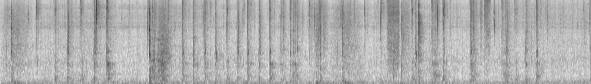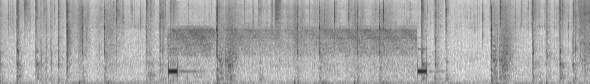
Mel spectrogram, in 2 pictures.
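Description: Small footsteps patter quickly across metal floors.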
